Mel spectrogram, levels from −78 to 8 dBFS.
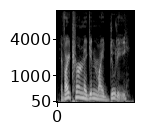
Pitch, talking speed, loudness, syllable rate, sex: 135 Hz, 235 wpm, -19 LUFS, 5.9 syllables/s, male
